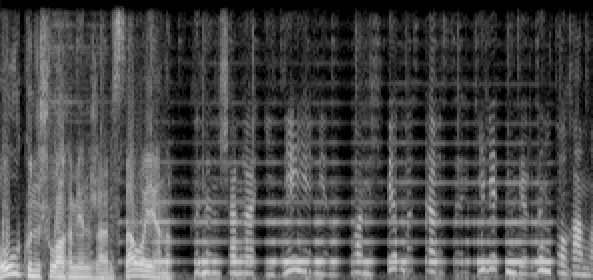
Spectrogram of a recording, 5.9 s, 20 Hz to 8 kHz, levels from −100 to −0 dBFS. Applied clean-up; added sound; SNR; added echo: neural mask model RNNoise.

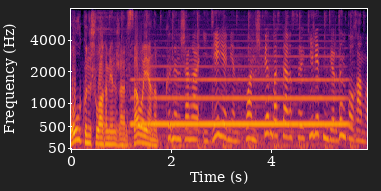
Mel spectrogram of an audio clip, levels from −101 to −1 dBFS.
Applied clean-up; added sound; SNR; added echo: none; Wind instrument, woodwind instrument; 0 dB; none.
